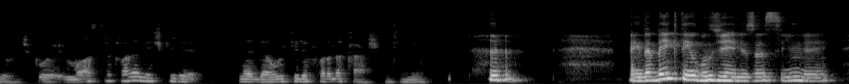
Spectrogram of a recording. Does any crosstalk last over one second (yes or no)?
no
